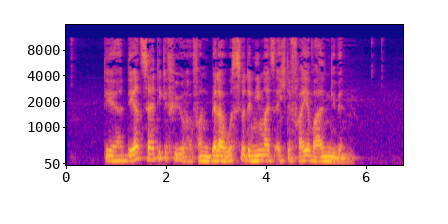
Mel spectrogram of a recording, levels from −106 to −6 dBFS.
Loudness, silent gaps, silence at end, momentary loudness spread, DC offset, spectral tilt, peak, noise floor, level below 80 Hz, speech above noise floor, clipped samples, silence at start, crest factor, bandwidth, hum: -23 LUFS; none; 0.95 s; 9 LU; under 0.1%; -5.5 dB/octave; -6 dBFS; -68 dBFS; -58 dBFS; 46 dB; under 0.1%; 0.75 s; 18 dB; 11.5 kHz; none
